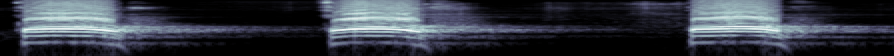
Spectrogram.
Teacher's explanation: उसके बाद देखिए उसके बाद वाला जो हर्फ है वो है क़ाफ। क़ाफ ये हलक से कहा जाता है, क़ाफ। मुंह को थोड़ा गोल करेंगे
